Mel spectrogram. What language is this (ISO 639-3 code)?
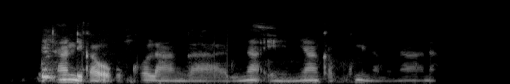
lug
